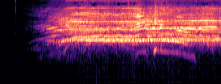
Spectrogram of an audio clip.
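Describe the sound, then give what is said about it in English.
A large crowd at an anti-war protest rally cheers and shouts, swelling from quiet within the first second into a sustained, dense roar of many voices with high whoops rising above it. “Standing behind the podium at today's rally, United for Peace and Justice National Coordinator Leslie Kagan smiled as she looked at the largest crowd she'd seen at an anti-war rally in a while.”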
